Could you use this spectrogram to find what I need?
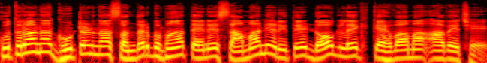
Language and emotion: Gujarati, neutral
